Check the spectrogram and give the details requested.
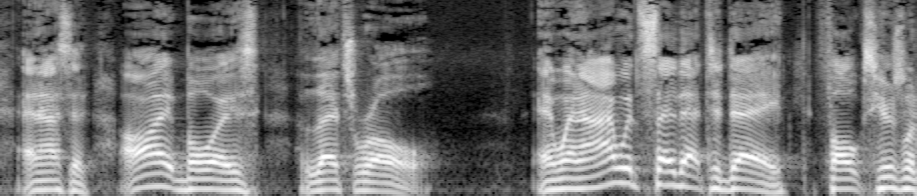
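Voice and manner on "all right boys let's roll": usual speaking voice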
